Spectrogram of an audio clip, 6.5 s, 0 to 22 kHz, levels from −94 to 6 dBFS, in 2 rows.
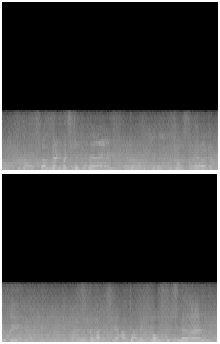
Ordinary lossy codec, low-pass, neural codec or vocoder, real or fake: none; none; codec, 16 kHz, 0.5 kbps, FunCodec, trained on Chinese and English, 25 frames a second; fake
